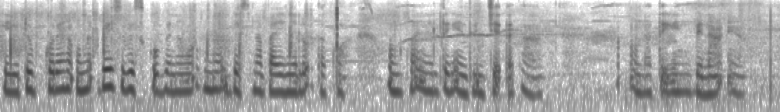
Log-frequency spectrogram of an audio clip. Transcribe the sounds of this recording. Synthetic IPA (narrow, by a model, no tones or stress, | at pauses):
jutjub̚kɔɾɛʔunəʔbɛsbɛskɔbɛnamaʔunəʔbɛsnapajɲɛlɔʔt̪akɔ | unkaʔɲɛlt̪ɛɡɲd̪uɲt͡ʃɛʔ̚t̪aka | unat̪ɛɡɛɲbɛnaʔɛja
